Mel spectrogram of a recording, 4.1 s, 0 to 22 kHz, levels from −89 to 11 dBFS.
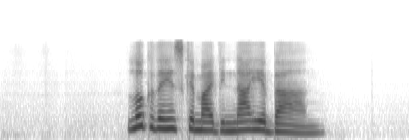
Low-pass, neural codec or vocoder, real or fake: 7.2 kHz; codec, 16 kHz, 0.2 kbps, FocalCodec; fake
